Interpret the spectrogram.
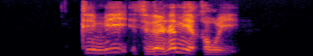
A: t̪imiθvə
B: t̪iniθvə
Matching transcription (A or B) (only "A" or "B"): A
